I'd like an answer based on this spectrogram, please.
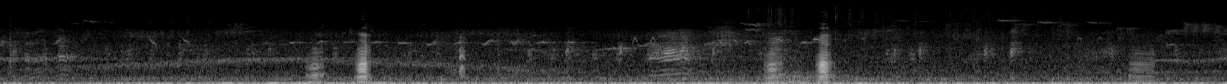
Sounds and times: Goose 3.0 - 3.8
Ducks 3.0 - 3.9
Ducks 5.4 - 12.0
Goose 7.5 - 9.0
Goose 11.1 - 11.8

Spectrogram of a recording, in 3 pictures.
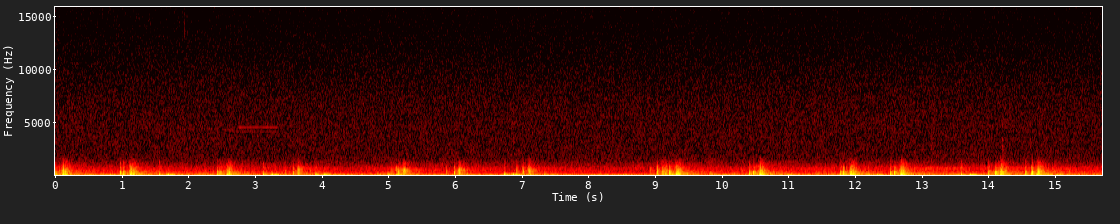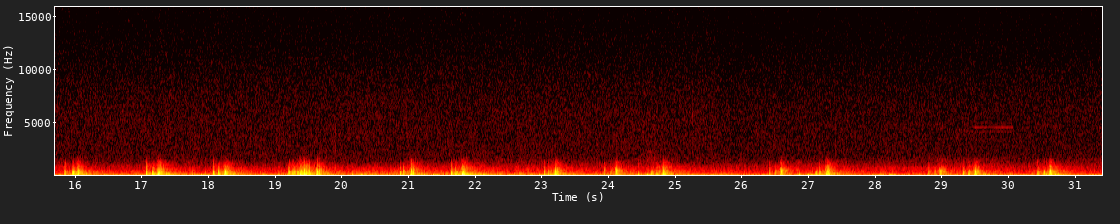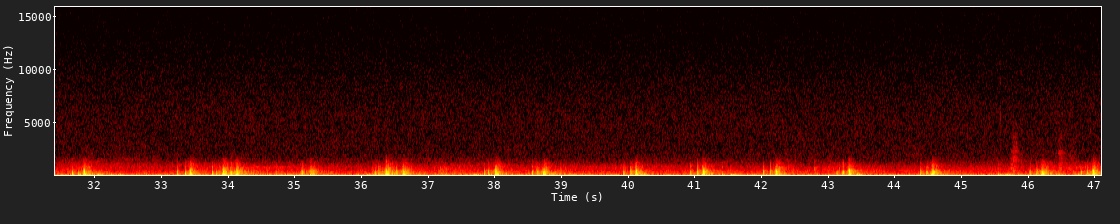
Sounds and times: distant firework display 45.7 - 47.1

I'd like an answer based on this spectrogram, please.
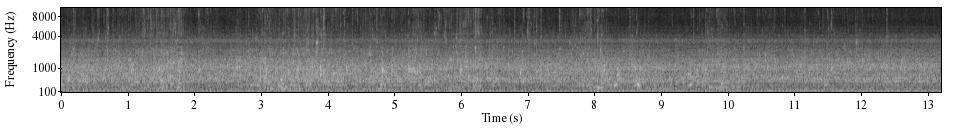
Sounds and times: Irrigation waterway 0.0 - 13.2

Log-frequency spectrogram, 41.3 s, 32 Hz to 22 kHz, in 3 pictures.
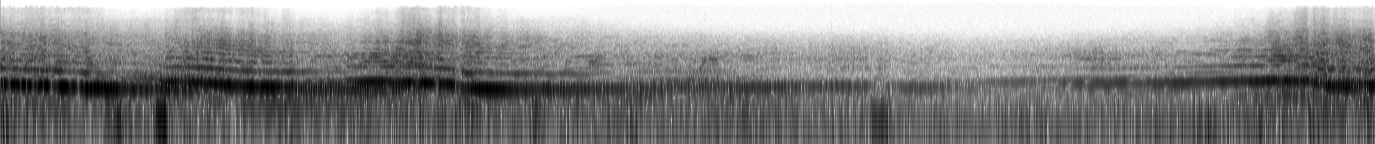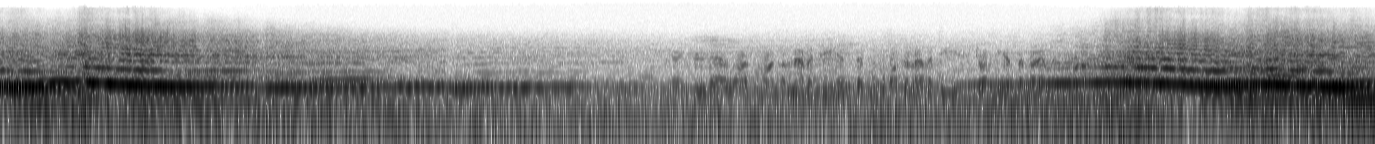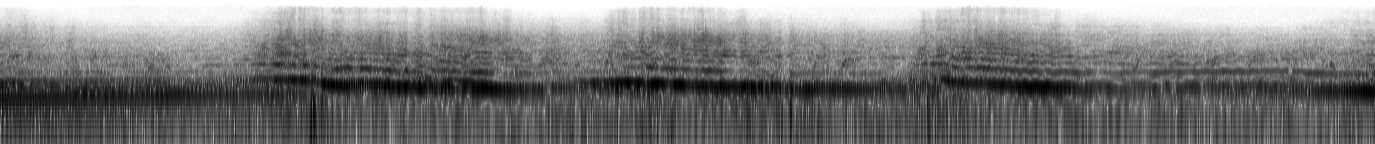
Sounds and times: Supersports Qualifying 0.0 - 41.2

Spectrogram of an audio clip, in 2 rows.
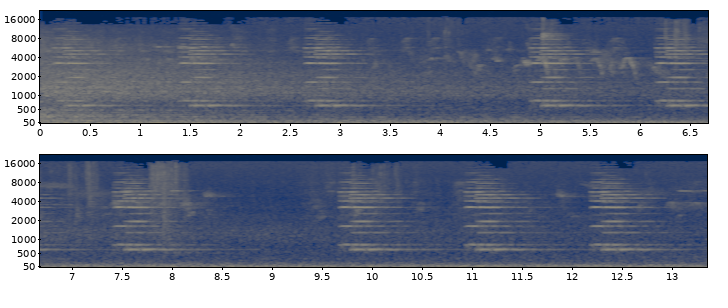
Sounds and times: Mysterious bunker signal tone 0.0 - 3.4

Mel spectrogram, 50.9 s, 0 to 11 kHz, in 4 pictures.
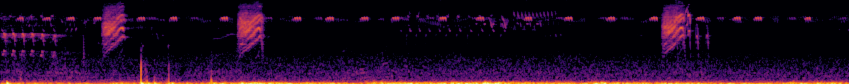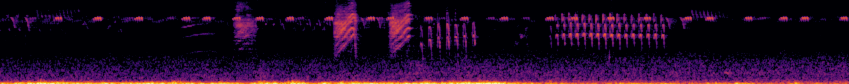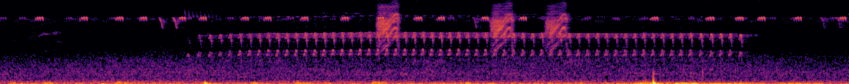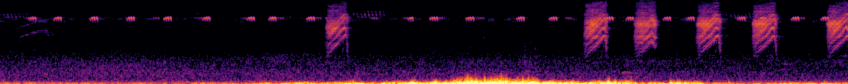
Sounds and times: other birds 0.0 - 2.6
Robins 0.0 - 2.6
crickets 0.0 - 50.9
Robins 3.2 - 4.5
other birds 3.2 - 4.0
Robins 9.6 - 11.1
Robins 17.6 - 19.9
Robins 27.9 - 42.4
Robins 43.0 - 43.8
Robins 47.0 - 50.9

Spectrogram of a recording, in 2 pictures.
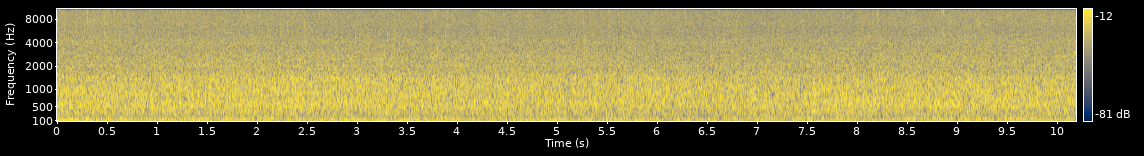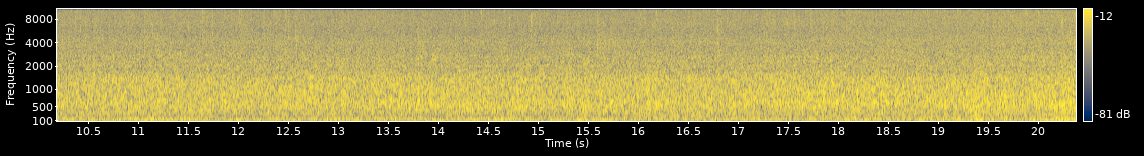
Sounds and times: rain 0.0 - 20.3

